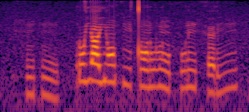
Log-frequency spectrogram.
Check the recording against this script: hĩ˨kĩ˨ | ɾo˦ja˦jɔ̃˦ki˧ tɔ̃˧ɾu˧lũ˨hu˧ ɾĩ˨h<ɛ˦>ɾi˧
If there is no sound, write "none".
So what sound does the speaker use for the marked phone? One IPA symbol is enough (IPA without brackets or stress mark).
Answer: ɛ˨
